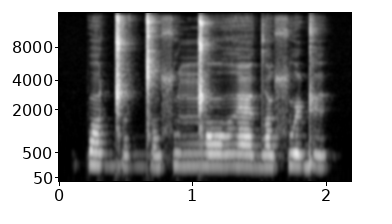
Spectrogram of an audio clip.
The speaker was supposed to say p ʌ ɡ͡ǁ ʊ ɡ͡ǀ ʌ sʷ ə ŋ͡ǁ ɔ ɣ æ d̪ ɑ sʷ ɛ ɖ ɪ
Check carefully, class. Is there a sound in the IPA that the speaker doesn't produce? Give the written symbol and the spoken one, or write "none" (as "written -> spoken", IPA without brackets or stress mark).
ʊ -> ə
